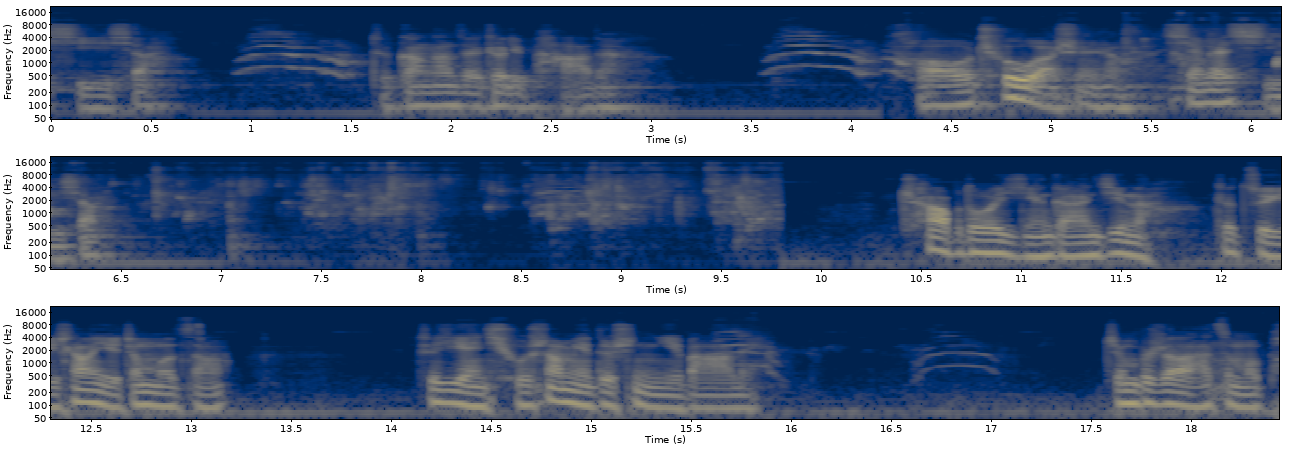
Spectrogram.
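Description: A kitten mews in high, thin cries.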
